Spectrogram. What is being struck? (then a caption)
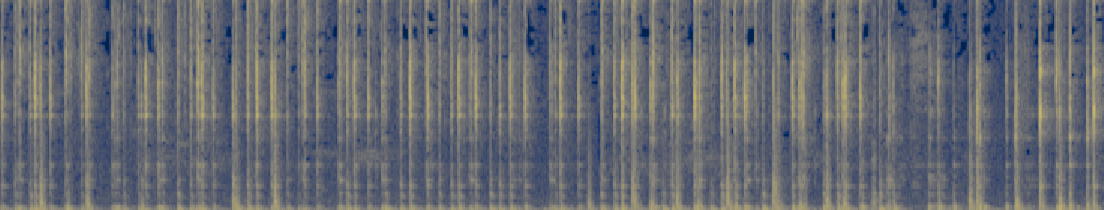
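Metal microphone body and grille. Long press-on nail tips rapidly tap and scratch the hollow silver metal body and grille of a USB microphone. The result is a dense, continuous patter of quick clicks and scrapes over a heavy, boomy low thump, with each tap dying away almost at once. The sound eases briefly just after the six-second mark before the tapping picks up again.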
